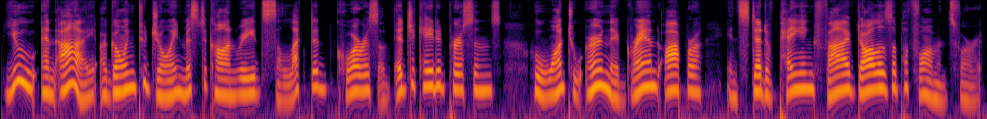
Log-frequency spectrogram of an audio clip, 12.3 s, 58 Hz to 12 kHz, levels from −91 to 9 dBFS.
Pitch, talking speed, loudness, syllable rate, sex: 200 Hz, 145 wpm, -20 LUFS, 4.1 syllables/s, female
